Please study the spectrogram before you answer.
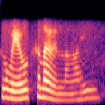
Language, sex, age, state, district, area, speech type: Bodo, female, 45-60, Assam, Kokrajhar, rural, conversation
